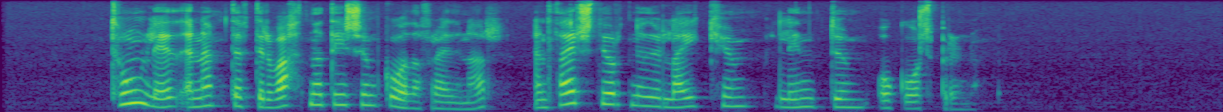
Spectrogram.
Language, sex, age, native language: Icelandic, female, 30-39, Icelandic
